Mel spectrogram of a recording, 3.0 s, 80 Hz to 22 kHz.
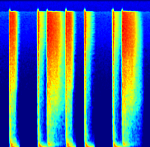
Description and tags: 80 BPM Dubstep Drum Loop
A Slower Drum Beat I Made In Fl Studio 12,
Kick, Snare, BPM, Drums, Drum, Loop, 80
